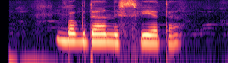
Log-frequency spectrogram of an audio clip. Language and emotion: Russian, neutral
